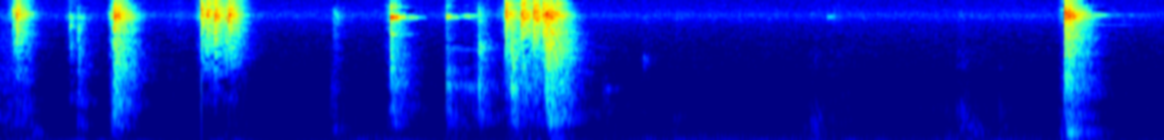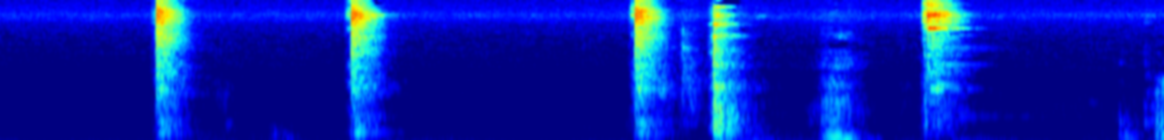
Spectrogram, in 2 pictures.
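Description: A ratchet wrench clicks sharply in short bursts.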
